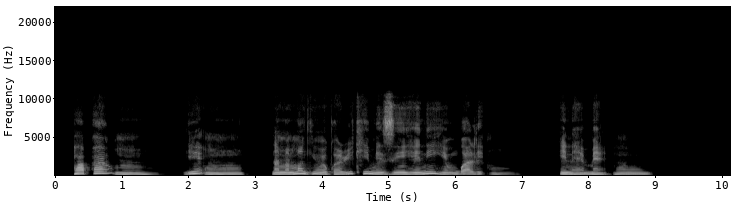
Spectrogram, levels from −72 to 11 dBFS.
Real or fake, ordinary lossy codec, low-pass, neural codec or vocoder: real; none; 10.8 kHz; none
